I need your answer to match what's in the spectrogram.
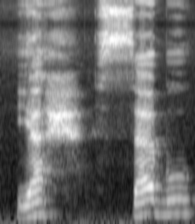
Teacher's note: د سین په ویلو کې باید توجه وکړئ چې د سین هغه نرمه شپېلکه ادا سي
